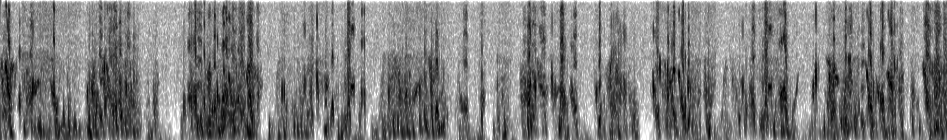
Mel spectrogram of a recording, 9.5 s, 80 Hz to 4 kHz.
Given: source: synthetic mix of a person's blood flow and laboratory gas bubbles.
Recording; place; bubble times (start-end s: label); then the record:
Doppler ultrasound of blood flow; precordium
0.00-1.42 s: bubbles
1.52-1.60 s: bubbles
1.81-2.63 s: bubbles
2.77-3.36 s: bubbles
3.39-3.68 s: bubbles
3.79-4.49 s: bubbles
4.58-4.72 s: bubbles
4.78-4.87 s: bubbles
4.95-5.11 s: bubbles
5.19-5.80 s: bubbles
5.93-6.40 s: bubbles
6.49-7.17 s: bubbles
7.29-8.00 s: bubbles
8.08-9.06 s: bubbles
9.10-9.48 s: bubbles
From the record:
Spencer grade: 4 (maximum detectable bubble signal sounding continuously throughout systole and diastole of every cardiac period, and overriding the amplitude of the normal cardiac signals); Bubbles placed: anywhere in the cardiac cycle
